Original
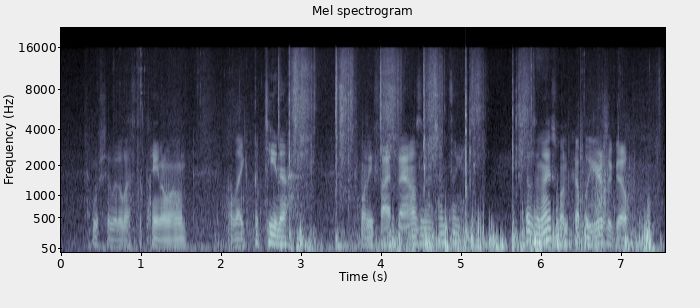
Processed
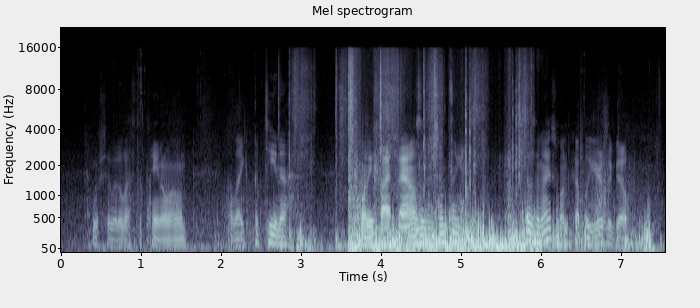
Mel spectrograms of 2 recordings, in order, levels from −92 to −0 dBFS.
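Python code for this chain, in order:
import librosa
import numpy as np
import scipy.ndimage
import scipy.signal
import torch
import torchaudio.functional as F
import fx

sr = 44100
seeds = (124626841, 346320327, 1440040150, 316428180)

y = fx.tilt_shelf(x, sr, db=8.5, hz=1200.0)
y = fx.env_flatten(y, sr, amount_pct=100, at=(3.6, 5.98))
y = F.gain(torch.from_numpy(y), -7.0).numpy()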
